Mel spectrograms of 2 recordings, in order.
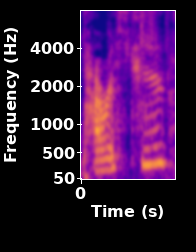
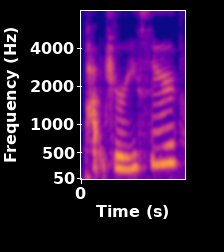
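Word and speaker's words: Pachirisu: one growing up I didn't actually know how to say this Pokémon name so I always just said Paris Che which knowing now it is pisu I don't know where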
